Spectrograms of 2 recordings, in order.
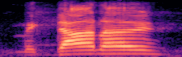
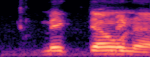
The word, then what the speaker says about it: McDonough: Ohio, and it delivered in, how do you pronounce it? McDonough, McDonut. McDonut. whatever, McDonough, Georgia.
